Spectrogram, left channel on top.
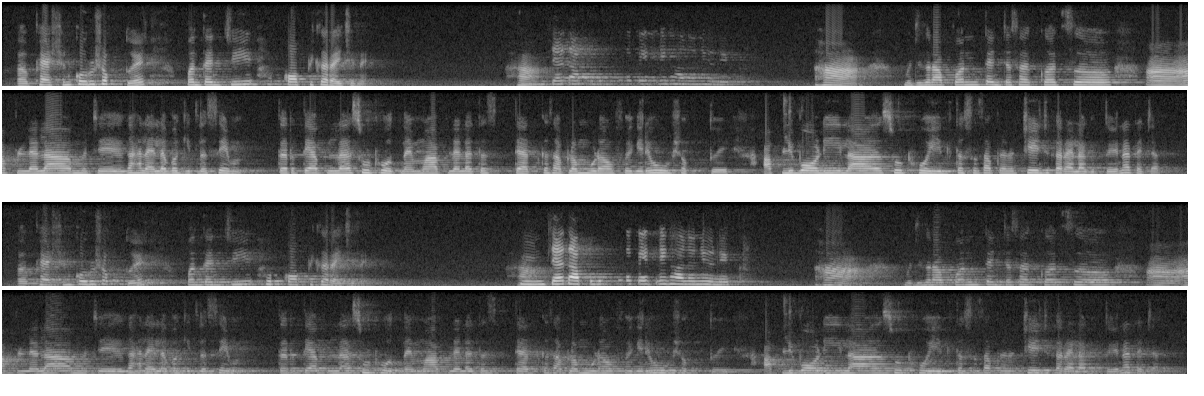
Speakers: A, on the left; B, on the right.
A: फॅशन करू शकतोय, पण त्यां ची,
B: हो
A: कॉपी करायची नाही. हा
B: हम्, त्यात आपलं, <unintelligible> काहीतरी घाळून युनिक
A: हा, म्हणजे जर आपण, त्यांच्यासारखंच अ आपल्याला, म्हणजे घालायला बघितलं, सेम तर, ते आपल्याला सूट होत नाही, मग आपल्याला तस त्यात कस, आपला मुड ओफ वगैरे होऊ शकतोय, आपली बॉडीला सूट होइल, तसच आपल्याला, चेंज कराय लागतय ना, त्याच्यात,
